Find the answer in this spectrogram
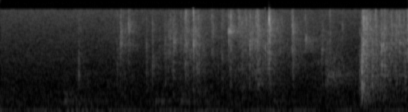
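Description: Faint crinkling of a plastic candy wrapper being handled, with scattered small crackles and a couple of slightly sharper clicks near the end.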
